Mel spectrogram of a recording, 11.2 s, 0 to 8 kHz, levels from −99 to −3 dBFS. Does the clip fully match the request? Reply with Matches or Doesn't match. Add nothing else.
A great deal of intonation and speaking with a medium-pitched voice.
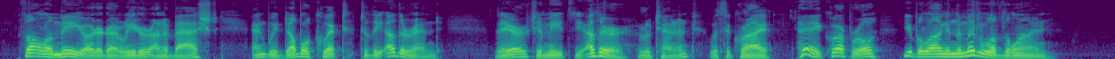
Doesn't match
